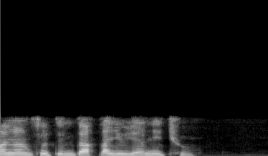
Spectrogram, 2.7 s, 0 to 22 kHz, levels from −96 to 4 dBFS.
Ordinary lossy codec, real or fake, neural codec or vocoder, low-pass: Opus, 64 kbps; fake; codec, 44.1 kHz, 2.6 kbps, SNAC; 5.4 kHz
